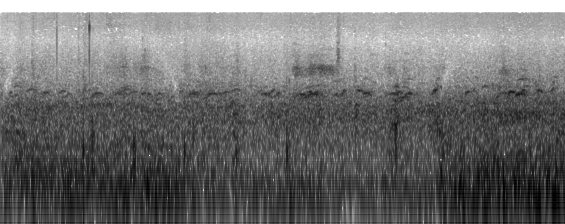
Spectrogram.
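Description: A flock of geese honks continuously, their overlapping calls forming a steady, noisy chorus over a broad background rumble with no talking.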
